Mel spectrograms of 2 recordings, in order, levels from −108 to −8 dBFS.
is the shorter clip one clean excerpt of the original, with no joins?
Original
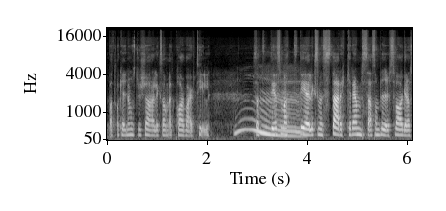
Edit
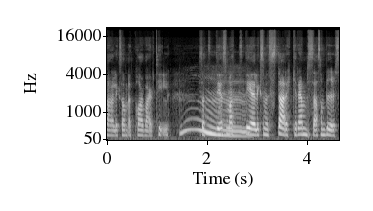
no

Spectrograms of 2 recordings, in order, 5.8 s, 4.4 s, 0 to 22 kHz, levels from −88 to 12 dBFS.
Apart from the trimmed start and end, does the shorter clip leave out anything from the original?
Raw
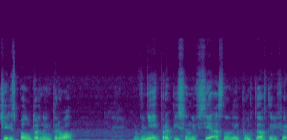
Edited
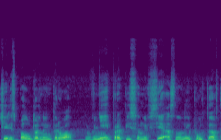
yes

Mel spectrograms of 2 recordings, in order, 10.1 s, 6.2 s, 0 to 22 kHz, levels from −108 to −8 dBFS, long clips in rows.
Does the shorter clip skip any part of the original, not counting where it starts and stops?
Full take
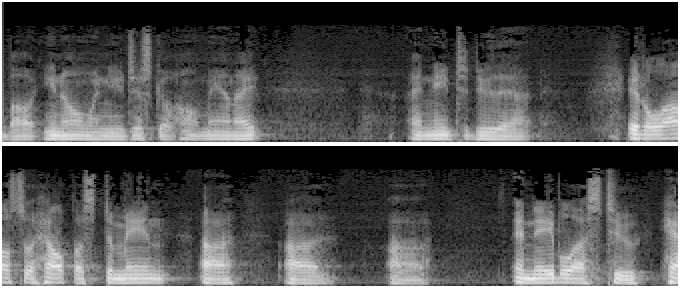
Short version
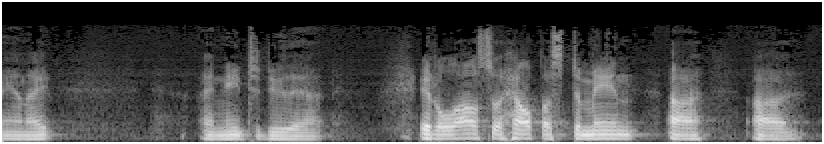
no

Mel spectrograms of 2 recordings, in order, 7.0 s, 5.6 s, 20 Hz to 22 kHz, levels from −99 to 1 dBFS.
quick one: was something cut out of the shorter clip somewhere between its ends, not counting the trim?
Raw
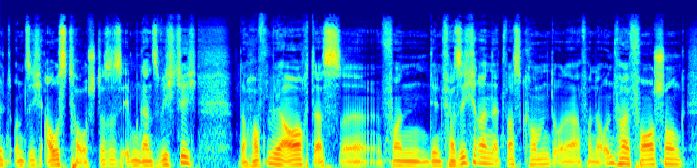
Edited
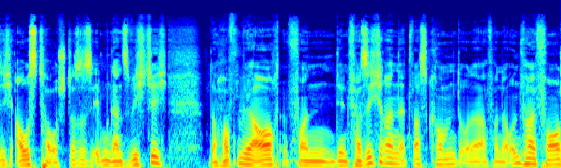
yes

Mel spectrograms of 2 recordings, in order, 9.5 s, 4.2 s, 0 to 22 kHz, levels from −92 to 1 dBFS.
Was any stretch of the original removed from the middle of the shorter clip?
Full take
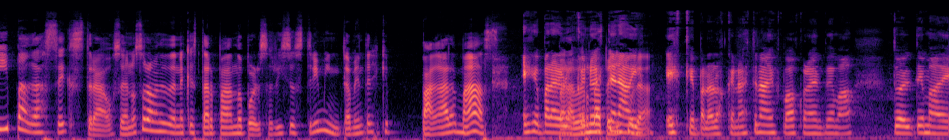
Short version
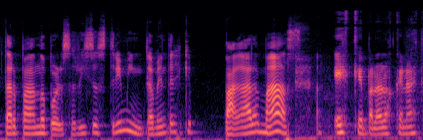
yes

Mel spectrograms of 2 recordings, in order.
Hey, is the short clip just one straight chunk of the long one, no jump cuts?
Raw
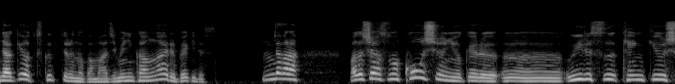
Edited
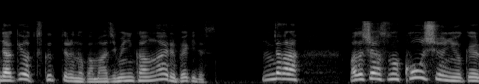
yes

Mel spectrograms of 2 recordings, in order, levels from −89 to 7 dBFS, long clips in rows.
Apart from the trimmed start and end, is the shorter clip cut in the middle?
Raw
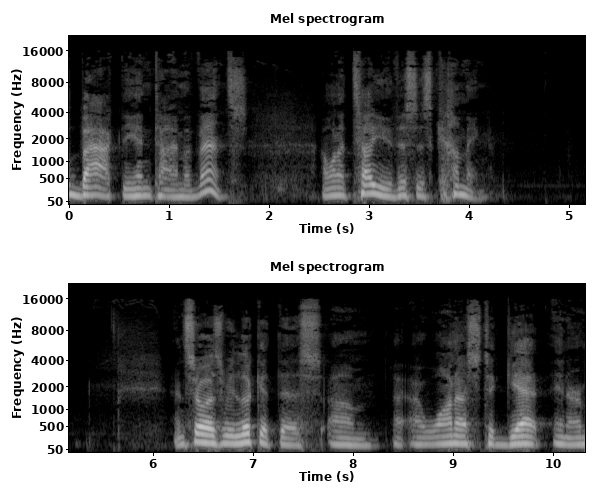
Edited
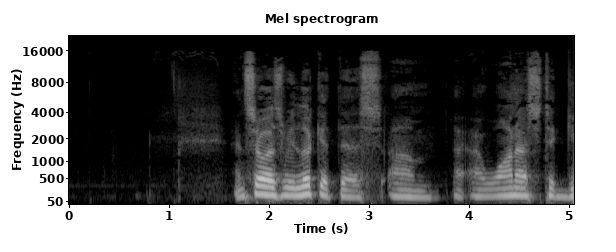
no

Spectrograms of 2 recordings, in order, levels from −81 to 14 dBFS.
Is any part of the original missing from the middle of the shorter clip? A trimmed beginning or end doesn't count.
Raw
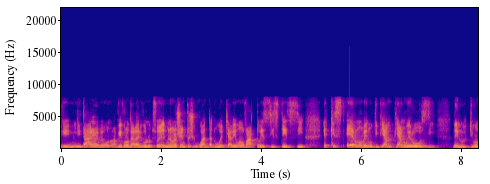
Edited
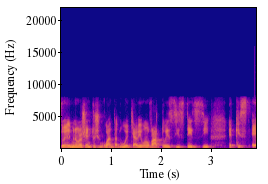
no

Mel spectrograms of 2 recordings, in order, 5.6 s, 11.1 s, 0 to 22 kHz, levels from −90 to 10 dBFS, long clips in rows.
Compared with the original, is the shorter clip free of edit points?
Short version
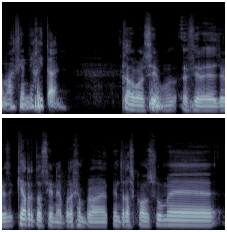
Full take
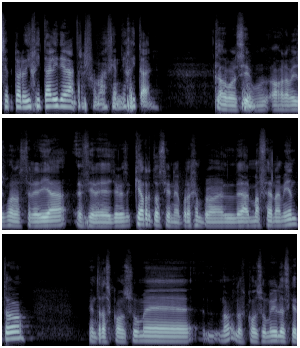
no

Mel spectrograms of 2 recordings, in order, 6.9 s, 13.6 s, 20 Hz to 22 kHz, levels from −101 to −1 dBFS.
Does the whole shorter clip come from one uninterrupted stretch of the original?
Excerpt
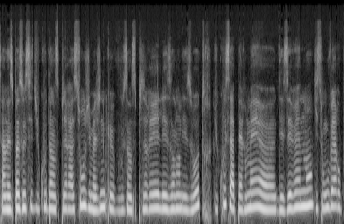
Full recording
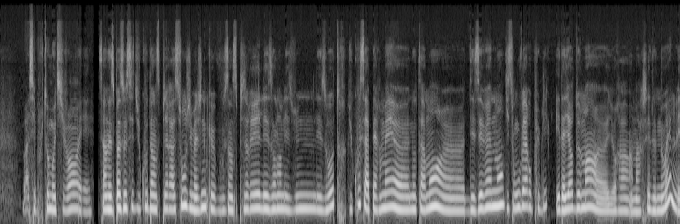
no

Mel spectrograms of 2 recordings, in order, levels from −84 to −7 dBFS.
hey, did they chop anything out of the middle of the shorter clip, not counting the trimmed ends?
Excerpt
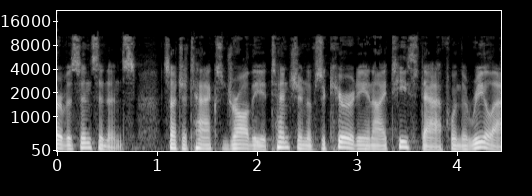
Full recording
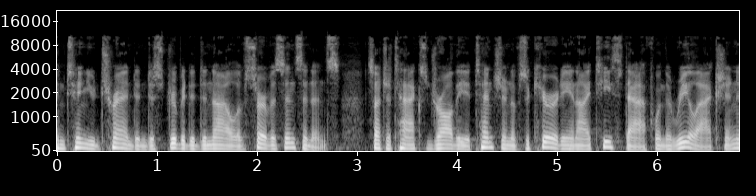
no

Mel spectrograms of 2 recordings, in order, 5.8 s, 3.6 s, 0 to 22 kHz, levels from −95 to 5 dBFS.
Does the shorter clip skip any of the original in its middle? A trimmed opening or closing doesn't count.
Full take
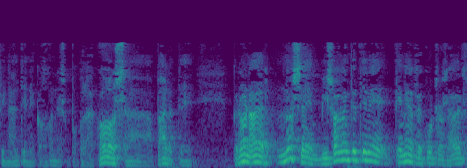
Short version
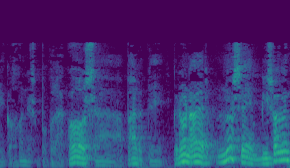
yes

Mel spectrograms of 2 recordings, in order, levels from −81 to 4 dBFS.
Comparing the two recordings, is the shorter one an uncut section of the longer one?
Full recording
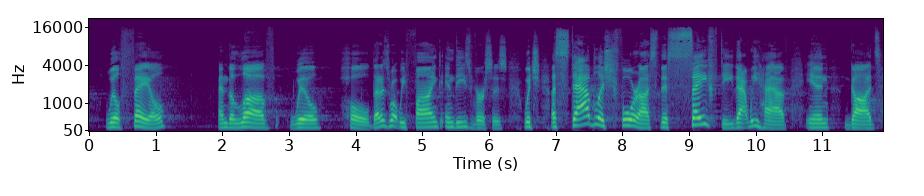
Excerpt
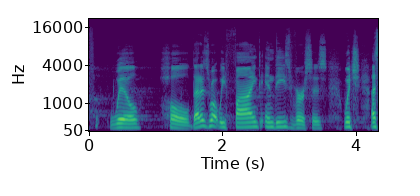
yes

